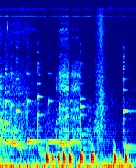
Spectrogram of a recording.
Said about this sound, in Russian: Так. Вот опять был звонок, я в эфире, вот как раз владыка Александр Кузнецов мне звонит.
